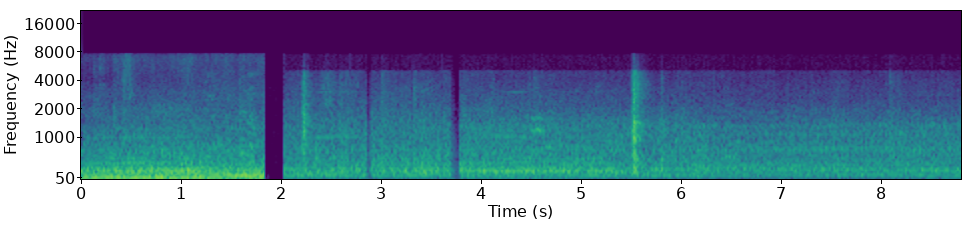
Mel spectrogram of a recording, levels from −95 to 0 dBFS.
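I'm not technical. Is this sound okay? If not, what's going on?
No. At 1.82 s the sound cuts out for about 200 ms and comes back duller, noticeably quieter, with a faint new background noise. That points to an input switched to a poorer device, likely a different microphone or a headset in call mode, which carries a narrower range of sound.

From 2.54 to 3.78 s there are repeated stalls (stutter). Audio arrived late ten times, the longest wait about 82 ms. Each time the receiver stretched the last bit of sound to fill the wait, so nothing is lost, but playback drags and jerks.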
